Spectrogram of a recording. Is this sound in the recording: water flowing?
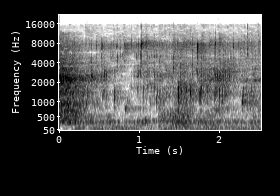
yes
